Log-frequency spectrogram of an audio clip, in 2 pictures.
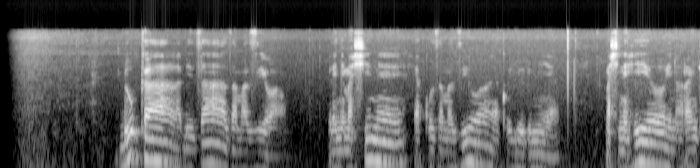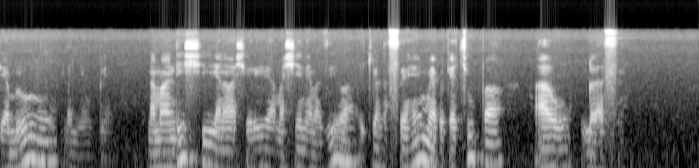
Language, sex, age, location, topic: Swahili, male, 18-24, Dar es Salaam, finance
